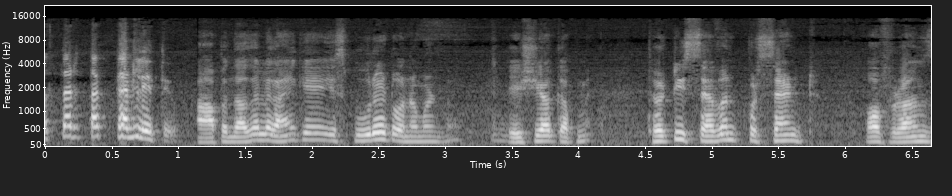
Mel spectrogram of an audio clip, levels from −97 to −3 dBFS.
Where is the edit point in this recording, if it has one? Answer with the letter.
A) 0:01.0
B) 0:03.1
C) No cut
A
